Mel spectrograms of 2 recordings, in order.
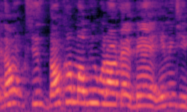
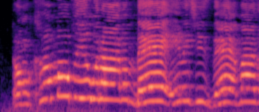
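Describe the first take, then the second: First: Mildly pleading, a little high; not rude. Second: High-pitched, forceful retold protest; exasperated plea. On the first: Retold or imitated. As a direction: insist gently without sounding rude. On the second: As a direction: ward off a coworker's negativity, pitched way up. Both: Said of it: "I ain't said it in the rude way".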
